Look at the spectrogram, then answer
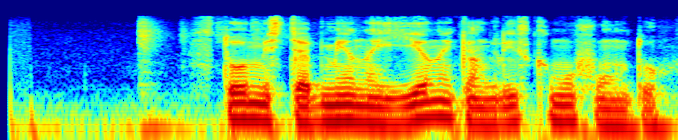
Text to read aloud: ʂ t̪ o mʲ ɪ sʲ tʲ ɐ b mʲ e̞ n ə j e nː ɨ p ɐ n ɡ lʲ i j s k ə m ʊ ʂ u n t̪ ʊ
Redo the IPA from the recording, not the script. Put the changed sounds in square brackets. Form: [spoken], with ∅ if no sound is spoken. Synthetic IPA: [s] t̪ o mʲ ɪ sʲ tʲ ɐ b mʲ e̞ n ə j e [n] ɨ [k] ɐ n ɡ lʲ i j s k ə m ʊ [f] u n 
